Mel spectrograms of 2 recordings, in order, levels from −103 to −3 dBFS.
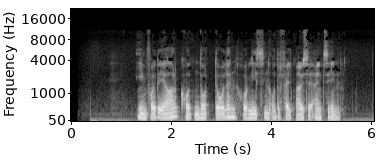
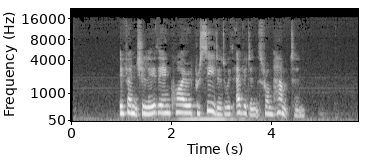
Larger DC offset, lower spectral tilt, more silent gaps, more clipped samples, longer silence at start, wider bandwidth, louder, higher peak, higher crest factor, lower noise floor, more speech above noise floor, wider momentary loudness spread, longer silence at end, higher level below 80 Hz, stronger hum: neither; first, -8.5 dB/octave vs -4.5 dB/octave; neither; neither; second, 0.4 s vs 0.95 s; second, 11 kHz vs 16.5 kHz; second, -20 LUFS vs -16 LUFS; second, -6 dBFS vs -2 dBFS; about the same, 16 dB vs 16 dB; about the same, -52 dBFS vs -49 dBFS; about the same, 32 dB vs 33 dB; second, 6 LU vs 10 LU; second, 0.7 s vs 1.1 s; second, -40 dBFS vs -32 dBFS; neither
